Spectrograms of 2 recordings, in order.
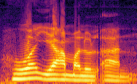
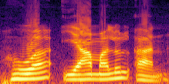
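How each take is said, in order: Both takes have the same delivery.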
